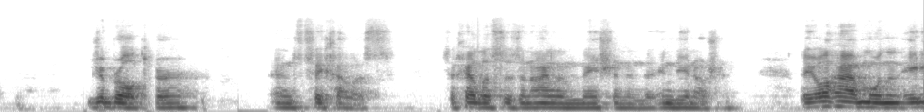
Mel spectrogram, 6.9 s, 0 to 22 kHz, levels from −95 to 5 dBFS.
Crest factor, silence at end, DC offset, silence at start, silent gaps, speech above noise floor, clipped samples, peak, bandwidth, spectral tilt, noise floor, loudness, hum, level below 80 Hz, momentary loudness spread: 20 dB; 0 s; under 0.1%; 0.65 s; none; 39 dB; under 0.1%; -12 dBFS; 9.4 kHz; -7.5 dB/octave; -68 dBFS; -30 LUFS; none; -64 dBFS; 18 LU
